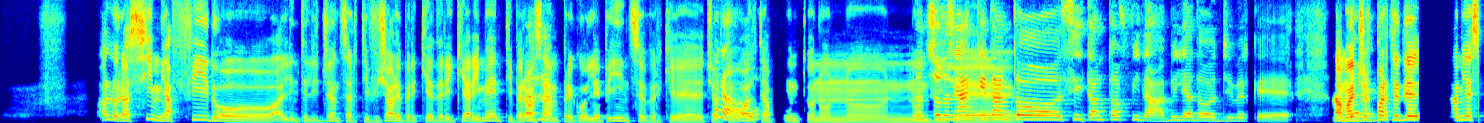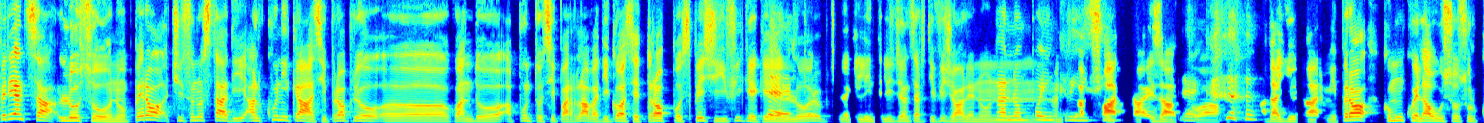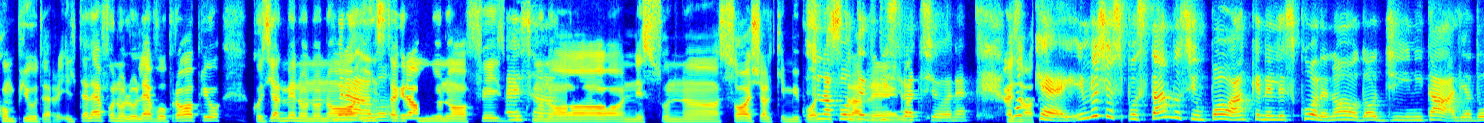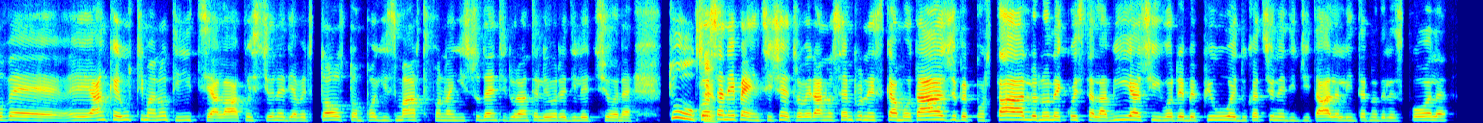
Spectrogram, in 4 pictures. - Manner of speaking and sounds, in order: "cioè" said as "ceh"; chuckle; "Cioè" said as "ceh"
- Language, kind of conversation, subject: Italian, podcast, Come sfrutti la tecnologia per imparare meglio?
